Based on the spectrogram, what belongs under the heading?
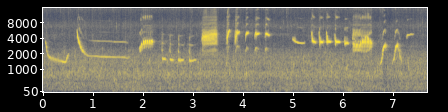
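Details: Asian pied starling song meant as a lure to draw replies from other birds: a long falling whistle, harsh noisy bursts, and rapid series of clipped chirps repeated in quick runs.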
